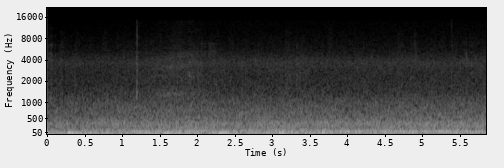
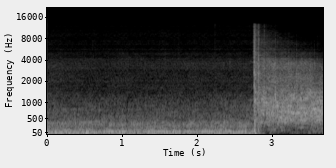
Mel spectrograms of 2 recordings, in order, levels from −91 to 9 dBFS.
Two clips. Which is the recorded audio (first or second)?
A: first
